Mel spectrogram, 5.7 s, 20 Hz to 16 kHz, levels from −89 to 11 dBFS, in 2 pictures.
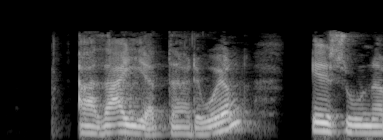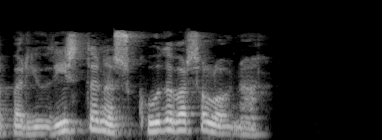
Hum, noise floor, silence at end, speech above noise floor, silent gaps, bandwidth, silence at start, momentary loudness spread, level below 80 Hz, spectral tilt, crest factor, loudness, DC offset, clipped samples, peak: none; -56 dBFS; 0.9 s; 39 dB; 2.17-2.23 s; 8 kHz; 0.6 s; 7 LU; -60 dBFS; -4.5 dB/octave; 18 dB; -18 LUFS; under 0.1%; under 0.1%; -2 dBFS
